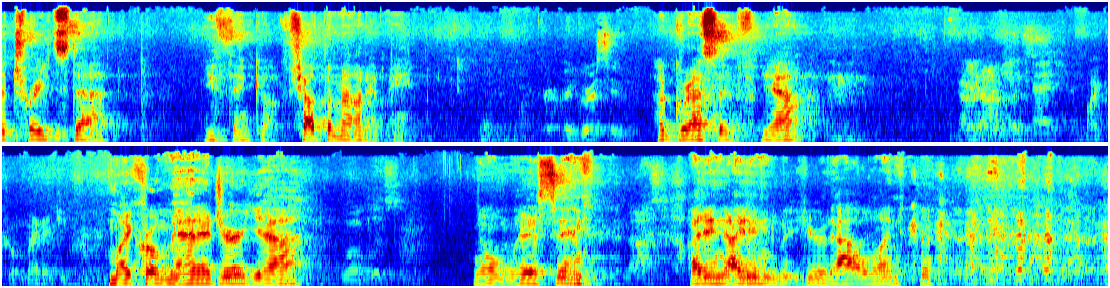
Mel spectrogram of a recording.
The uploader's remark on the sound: keynote from the MAINSTREAM conference in Melbourne, Australia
